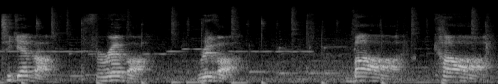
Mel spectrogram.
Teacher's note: in the Australian accent, we don't really pronounce R's that much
